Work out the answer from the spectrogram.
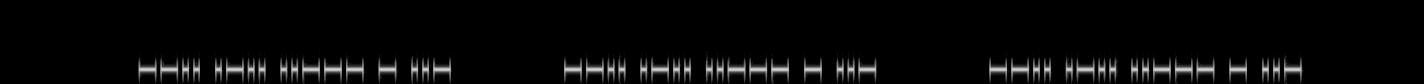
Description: Morse code, heard as a keyed tone, about 21 wpm, 700 Hz. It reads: ZL2TU ZL2TU ZL2TU
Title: DXCC-100 Call Signs - 5 Characters - Repeated 3x - 22wpm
